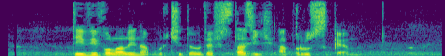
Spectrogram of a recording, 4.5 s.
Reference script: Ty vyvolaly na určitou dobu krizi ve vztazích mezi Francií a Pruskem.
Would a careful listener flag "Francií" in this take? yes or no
yes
